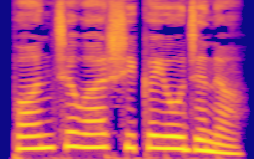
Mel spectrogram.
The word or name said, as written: ಪಂಚವಾರ್ಷಿಕಯೋಜನೆ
